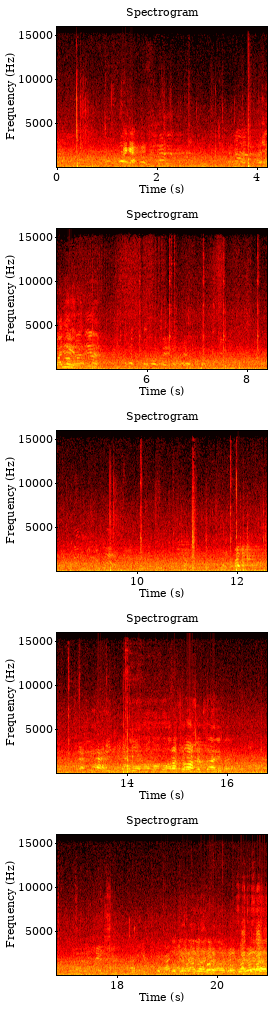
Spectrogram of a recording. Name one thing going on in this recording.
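Young men shout to each other outdoors across a wide field.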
